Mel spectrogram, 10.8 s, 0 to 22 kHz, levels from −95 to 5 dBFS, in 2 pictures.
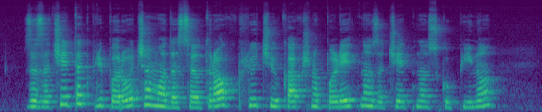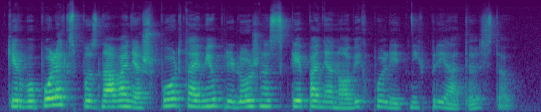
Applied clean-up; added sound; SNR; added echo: none; none; none; none.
